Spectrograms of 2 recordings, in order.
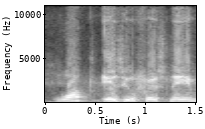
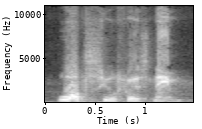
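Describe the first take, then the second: First: What and is are said as two full words. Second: What and is are joined into one short word. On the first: "Notice the difference between" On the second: "In spoken English, we say what's"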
